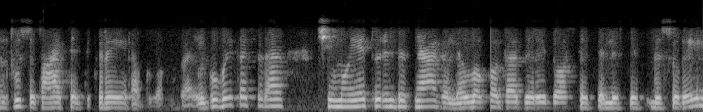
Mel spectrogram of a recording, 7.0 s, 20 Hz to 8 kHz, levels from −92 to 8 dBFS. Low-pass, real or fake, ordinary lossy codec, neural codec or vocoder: 7.2 kHz; real; MP3, 48 kbps; none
